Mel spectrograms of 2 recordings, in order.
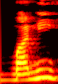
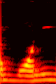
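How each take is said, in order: First: मनी as "MUH-nee"; मनी rhyming with "funny"; correct pronunciation of मनी. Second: मनी as "MOH-nee", lower and much softer; मनी with an o vowel, not uh; wrong pronunciation of मनी. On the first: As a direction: say मनी with a short uh vowel. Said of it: "और मनी है". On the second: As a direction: say मनी with a round o. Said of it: "मनी नहीं है". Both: Shown as a demonstration.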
